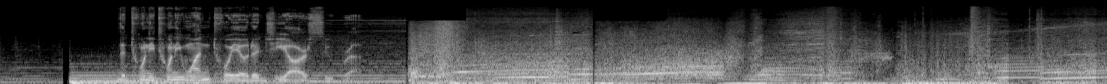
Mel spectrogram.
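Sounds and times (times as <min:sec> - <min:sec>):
sports car engine accelerating: 0:04.0 - 0:08.5, 0:09.7 - 0:11.0.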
